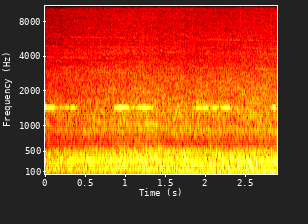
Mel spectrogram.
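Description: A 2014 Caterpillar 420F IT backhoe loader with a 4-in-1 bucket and third valve works and drives nearby. Its engine drones steadily and loudly throughout, with an intermittent reversing beep sounding over it.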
